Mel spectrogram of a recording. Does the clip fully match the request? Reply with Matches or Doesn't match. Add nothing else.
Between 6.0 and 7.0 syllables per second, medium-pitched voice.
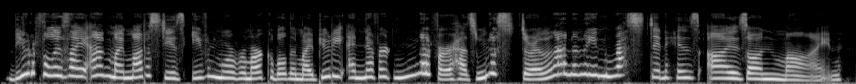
Doesn't match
